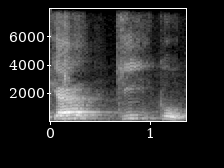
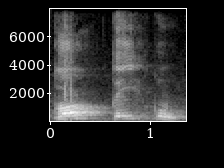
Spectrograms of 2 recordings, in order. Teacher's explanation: Huruf qaf keluar daripada pangkal lidah, diangkat menekan langit-langit lemut sebelah atas.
